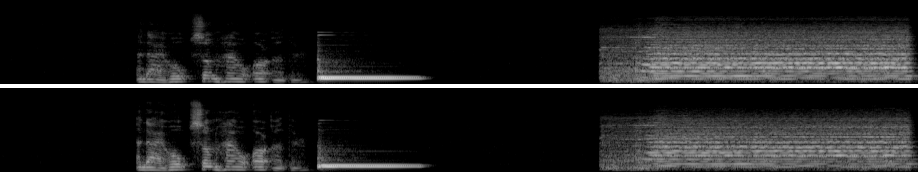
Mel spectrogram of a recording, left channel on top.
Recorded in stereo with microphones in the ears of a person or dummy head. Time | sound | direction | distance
1.4 | a man speaking | 75° right (ahead or behind) | 1.0 m
3.2 | a ringtone | 45° left (ahead or behind) | 1.1 m
6.0 | a bell | 45° left (ahead or behind) | 2 m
